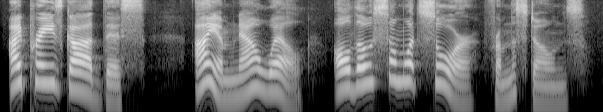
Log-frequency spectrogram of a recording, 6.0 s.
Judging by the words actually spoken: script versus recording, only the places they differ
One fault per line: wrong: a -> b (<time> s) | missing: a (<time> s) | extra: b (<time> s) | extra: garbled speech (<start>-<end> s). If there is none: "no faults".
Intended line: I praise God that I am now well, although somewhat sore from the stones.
wrong: that -> this (1.0 s)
